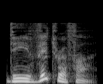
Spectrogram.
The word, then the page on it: devitrify: British English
